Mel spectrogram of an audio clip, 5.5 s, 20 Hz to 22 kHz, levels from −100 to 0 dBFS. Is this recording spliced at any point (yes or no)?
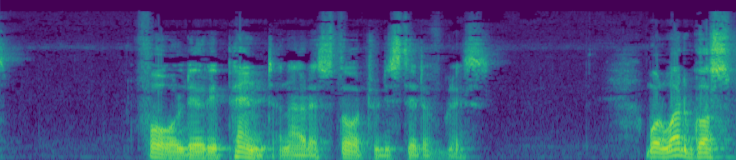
no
